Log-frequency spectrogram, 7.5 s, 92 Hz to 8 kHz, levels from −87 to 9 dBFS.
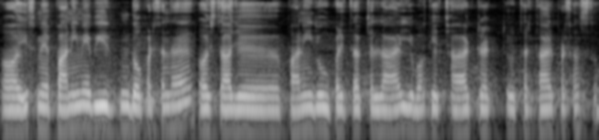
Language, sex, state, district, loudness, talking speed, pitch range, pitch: Hindi, male, Uttar Pradesh, Budaun, -19 LUFS, 190 wpm, 120-130 Hz, 125 Hz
